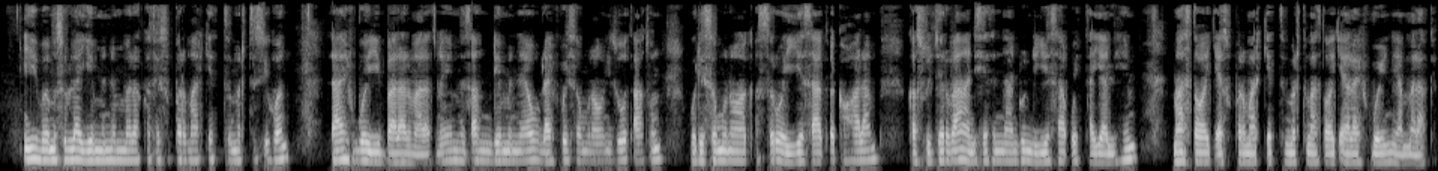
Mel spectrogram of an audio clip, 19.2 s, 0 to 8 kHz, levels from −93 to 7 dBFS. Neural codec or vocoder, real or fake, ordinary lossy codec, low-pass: none; real; AAC, 32 kbps; 7.2 kHz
